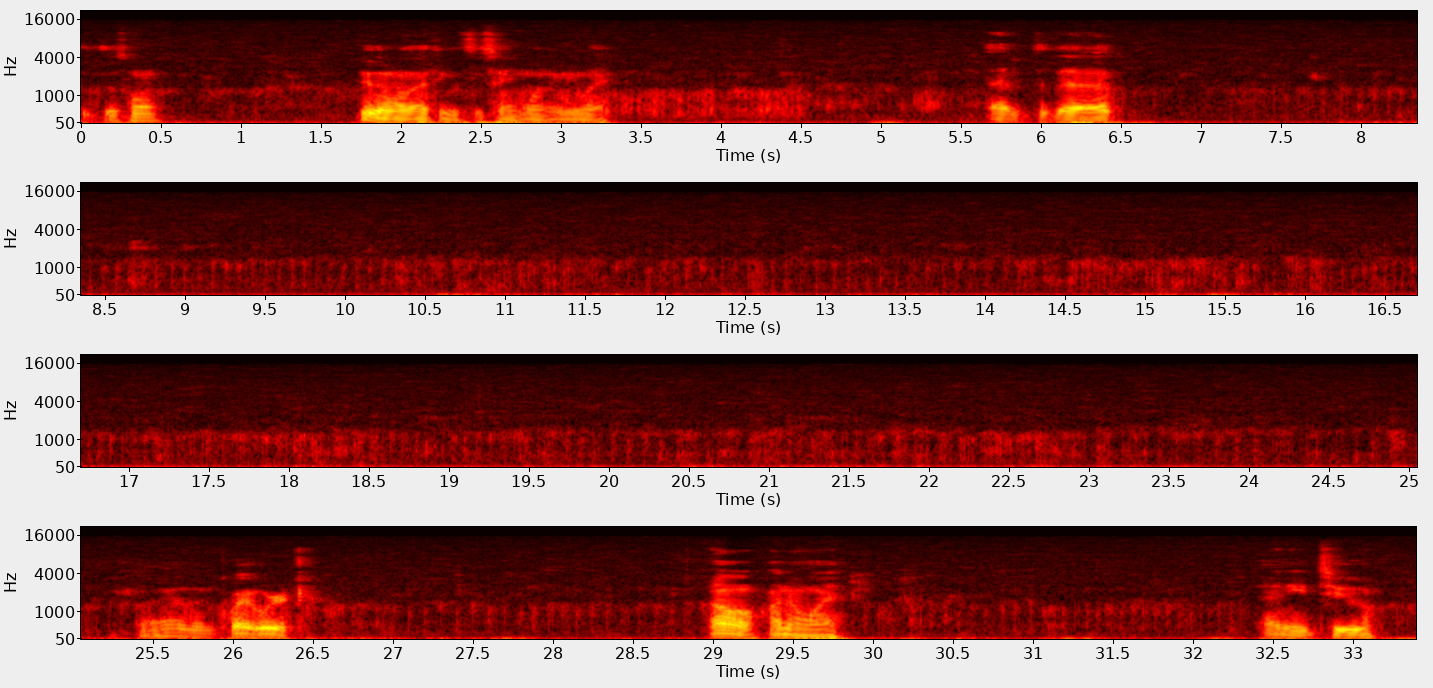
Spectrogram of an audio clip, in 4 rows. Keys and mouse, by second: 6.2 shift+z, 23.9 middle click, 25.4 middle click, 25.7-27.0 middle drag, 29.9 KP_7, 30.8 KP_5, 33.0 Tab.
